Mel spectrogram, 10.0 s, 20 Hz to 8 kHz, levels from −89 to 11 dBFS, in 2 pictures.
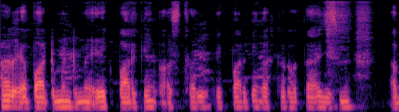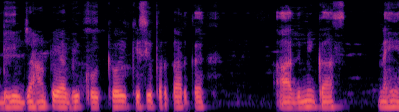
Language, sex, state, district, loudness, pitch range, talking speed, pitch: Hindi, male, Bihar, Gopalganj, -25 LUFS, 105-110 Hz, 120 wpm, 105 Hz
